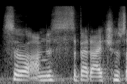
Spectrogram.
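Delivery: usual speaking voice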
